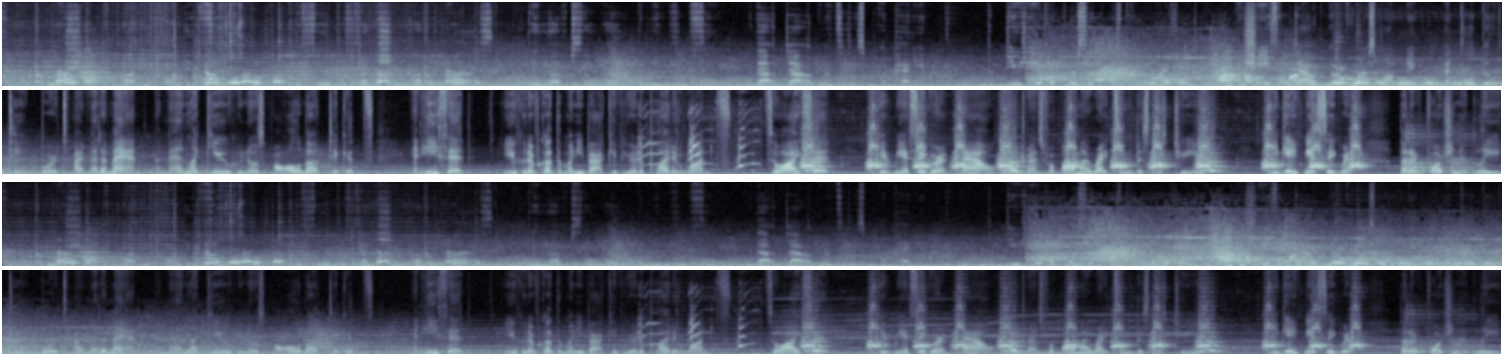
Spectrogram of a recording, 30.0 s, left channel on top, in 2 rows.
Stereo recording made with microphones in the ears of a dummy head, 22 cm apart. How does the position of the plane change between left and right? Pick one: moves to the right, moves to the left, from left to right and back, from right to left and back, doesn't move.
moves to the right.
